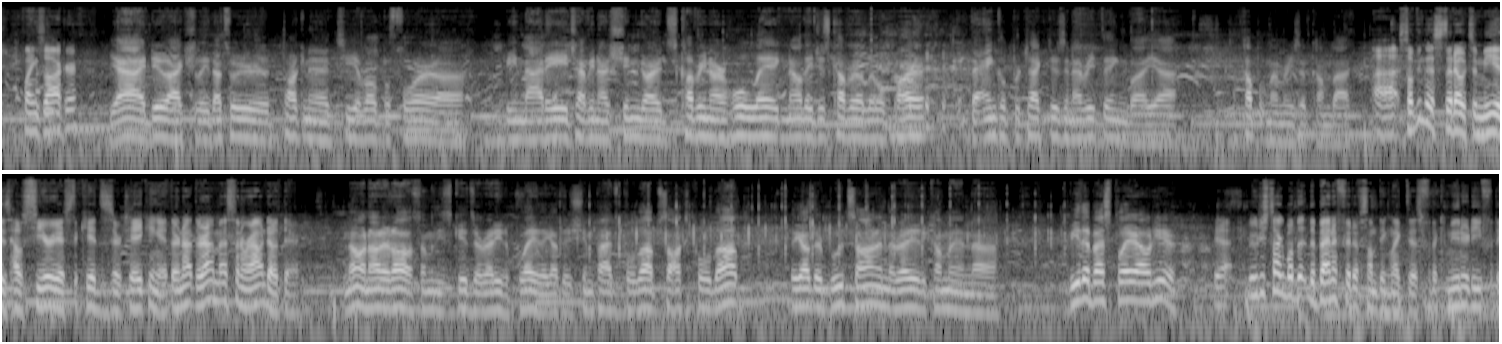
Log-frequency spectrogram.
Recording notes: goes on location at the Forge FC Youth Soccer Skills Clinic at Tim Hortons Field in Hamilton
